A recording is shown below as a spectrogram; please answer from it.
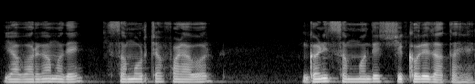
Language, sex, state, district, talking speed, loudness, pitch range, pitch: Marathi, male, Maharashtra, Pune, 115 wpm, -16 LUFS, 120-130 Hz, 125 Hz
